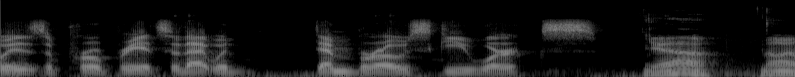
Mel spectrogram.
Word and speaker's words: Dembroski: i'm like it's dembrowski like bro well it's pronounced dembrowski yeah we lost the w on ellis island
